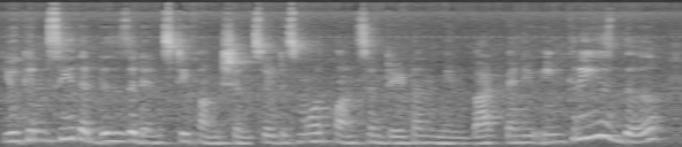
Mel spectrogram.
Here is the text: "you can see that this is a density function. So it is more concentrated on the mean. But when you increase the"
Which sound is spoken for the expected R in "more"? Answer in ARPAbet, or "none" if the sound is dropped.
R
